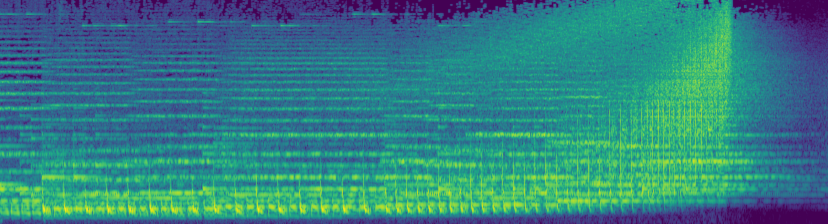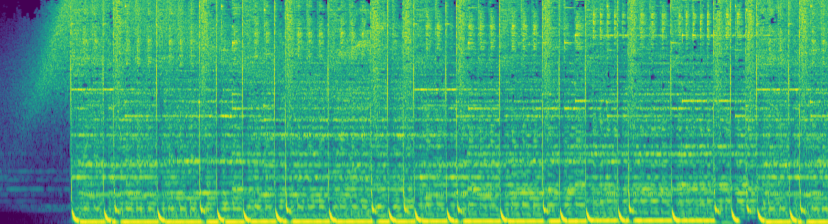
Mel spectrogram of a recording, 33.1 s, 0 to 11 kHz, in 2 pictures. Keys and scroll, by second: 2.8 ctrl+v, 3.5 ctrl+t, 7.7 alt+shift+m, 8.4 ctrl+t, 24.1 space, 27.0 b, 28.3 ].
